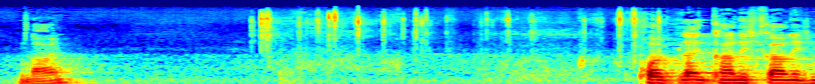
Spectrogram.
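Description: Dice click and rattle against each other in a tray.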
